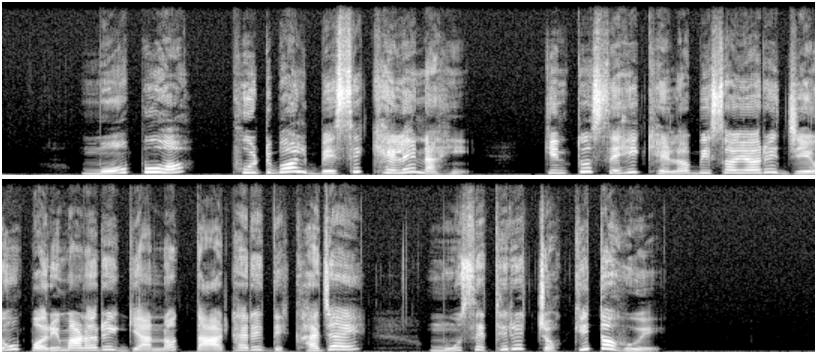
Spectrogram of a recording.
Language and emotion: Odia, surprised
